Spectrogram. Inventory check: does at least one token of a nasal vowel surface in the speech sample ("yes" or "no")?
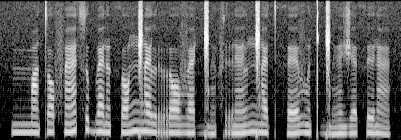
yes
